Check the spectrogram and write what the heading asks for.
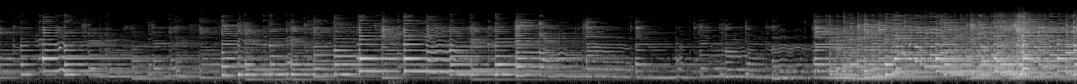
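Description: Vietnamese đàn tranh zither played solo: a melody of plucked notes, some bent in pitch by pressing the string down. About eight seconds in the playing becomes louder and fuller.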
